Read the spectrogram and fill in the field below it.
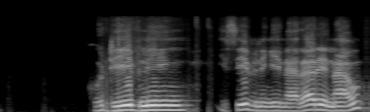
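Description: A man speaks through an online call.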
